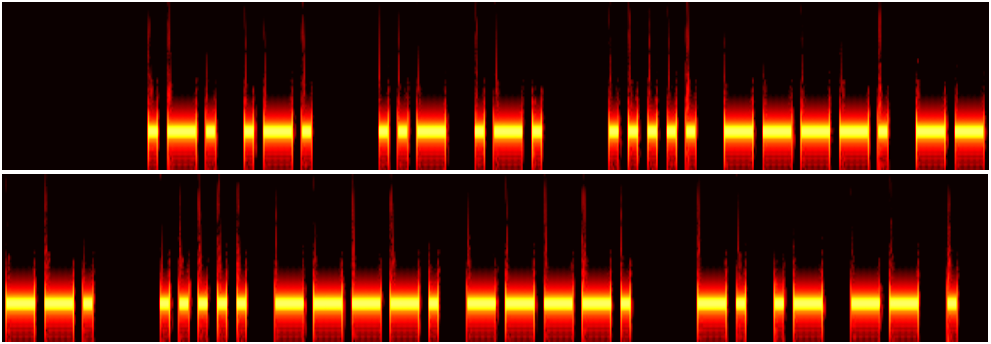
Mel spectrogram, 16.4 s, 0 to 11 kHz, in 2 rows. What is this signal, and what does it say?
Morse code, heard as a keyed tone, about 14 wpm, 650 Hz. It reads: RR UR 599 599 NAME
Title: SOTA QSO Practice 15wpm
